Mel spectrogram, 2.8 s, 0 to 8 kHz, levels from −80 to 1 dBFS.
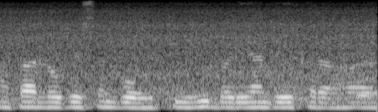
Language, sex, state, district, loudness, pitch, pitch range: Hindi, male, Madhya Pradesh, Dhar, -16 LUFS, 135 Hz, 135-140 Hz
